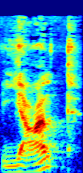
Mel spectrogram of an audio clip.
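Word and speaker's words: Jandt: class it's written by Fred Yount that's how you say his last name J a nd T is how it's spelled and I knew Fred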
